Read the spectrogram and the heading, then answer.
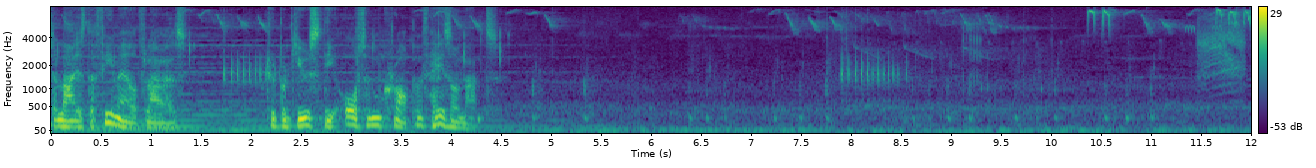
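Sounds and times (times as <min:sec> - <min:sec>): wild birds calling: 0:00.0 - 0:12.0.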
